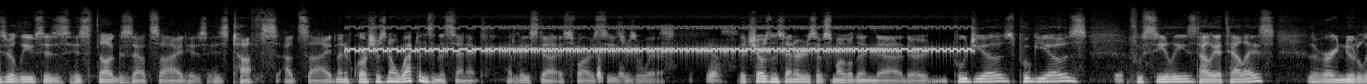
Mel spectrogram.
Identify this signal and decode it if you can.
NAVTEX (SITOR-B), 100 baud, 170 Hz shift, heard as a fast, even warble, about 1900 Hz centre, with speech in English. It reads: IL SUCCESSO E STRAORDINARIO.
